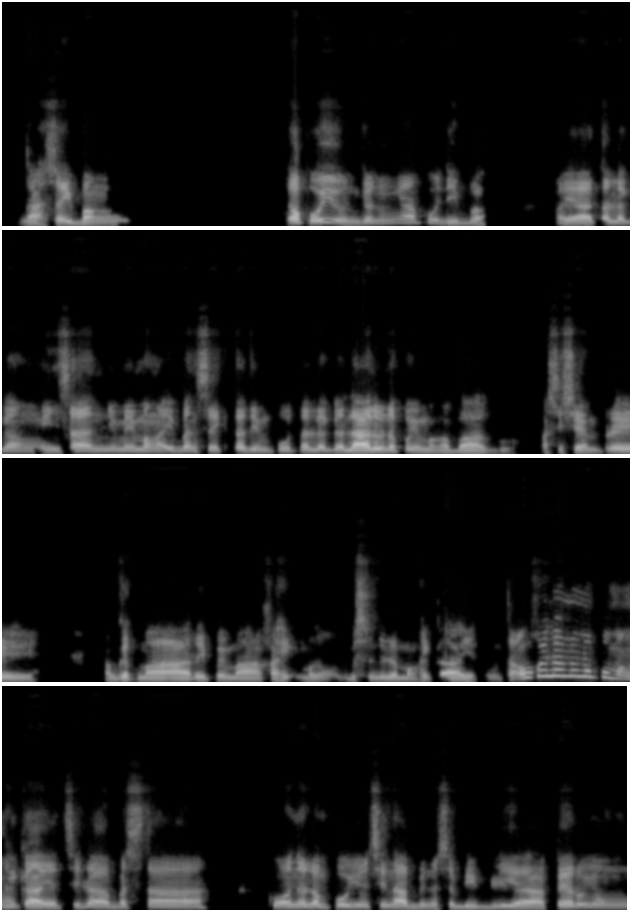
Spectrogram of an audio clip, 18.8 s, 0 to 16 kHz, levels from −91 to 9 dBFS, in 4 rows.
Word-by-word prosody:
nasa 135 +2 0
ibang 135 0 +1 1.4
Opo 230 -3 +7
'yon, 190 - 0
ganon 210 +6 -4
nga 245 -1 +2
po, 245 -1 -6
'di 145 -11 -6
ba? 130 +2 -5 0.6
Kaya 180 -1 +3
talagang 185 0 -2
minsan 205 +1 +2
yung 190 0 -6
may - - -1
mga 190 0 -1
ibang 185 +1 -3
sekta 175 -2 -3
din 175 0 -4
po 170 -1 -6
talaga 165 -3 -1
lalo 150 0 +10
na 190 - +2
po 200 - -2
yung 145 - -6
mga 125 0 -6
bago. 125 -2 -2 0.2
Kasi 145 +3 -10
siyempre 130 -3 -1 0.5
hangga't 135 +2 -3
maaari 130 0 +2
po 165 - -3
yung 140 - -7
makakahi 125 +2 -3
mga 135 0 -9 0.2
gusto 140 - -8
nilang 135 -1 -4
manghikayat 130 -1 -1
ng 130 +1 -20
tao. 310 - +1
Okey 445 - +1
lang 455 0 +3
naman 420 -1 +1
po - - +1
manghikayat 195 - +2
sila, 220 -2 +1
basta 210 +4 -4 0.8
kung 200 +1 +1
ano 215 - +2
lang 210 -1 +2
po 200 -1 +1
yung 200 -1 -2
sinabi 170 -5 0
'no, 155 - -8
sa 150 - -6
Bibliya. 160 +3 0
Pero 200 +2 +3
yung 220 -1 -5
170 Hz, 180 wpm, -24 LUFS, 135-200 Hz, 1.4 s, lalo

